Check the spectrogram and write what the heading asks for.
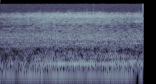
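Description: A steady low rumble with a low hum that grows stronger about half a second in.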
